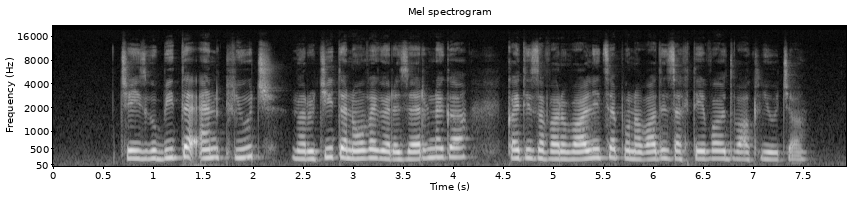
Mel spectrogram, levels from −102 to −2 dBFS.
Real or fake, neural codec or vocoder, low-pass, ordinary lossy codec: real; none; 19.8 kHz; none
